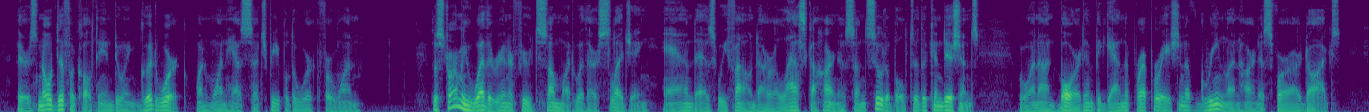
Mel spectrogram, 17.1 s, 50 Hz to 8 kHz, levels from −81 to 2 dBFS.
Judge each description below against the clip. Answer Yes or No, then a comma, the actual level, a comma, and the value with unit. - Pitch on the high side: No, very low, 80 Hz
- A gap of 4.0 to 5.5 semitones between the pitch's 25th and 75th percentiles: Yes, average, 4.7 semitones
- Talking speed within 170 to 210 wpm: Yes, average, 175 wpm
